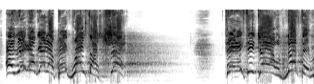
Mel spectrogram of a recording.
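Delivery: high, raw shouted outrage; furious screaming. Real, not acted.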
